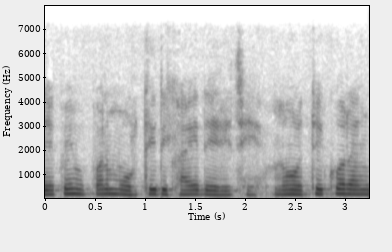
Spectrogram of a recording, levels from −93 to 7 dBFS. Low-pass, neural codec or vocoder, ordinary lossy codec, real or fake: 7.2 kHz; codec, 16 kHz, 2 kbps, FunCodec, trained on LibriTTS, 25 frames a second; Opus, 64 kbps; fake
